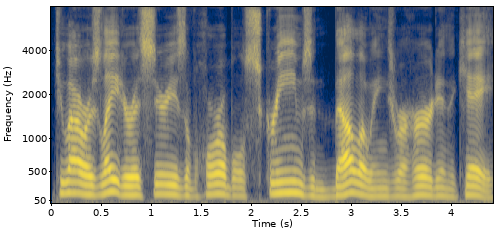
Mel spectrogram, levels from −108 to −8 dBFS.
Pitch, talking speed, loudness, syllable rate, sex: 135 Hz, 205 wpm, -18 LUFS, 5.0 syllables/s, male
